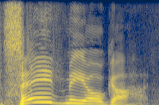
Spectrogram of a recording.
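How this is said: It is cried out with desperate urgency.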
